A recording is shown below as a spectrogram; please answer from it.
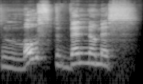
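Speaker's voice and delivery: ordinary delivery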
